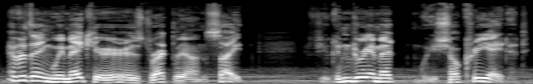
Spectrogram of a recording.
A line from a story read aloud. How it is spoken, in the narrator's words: Talbot exclaimed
